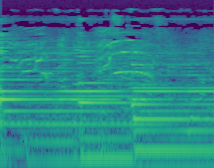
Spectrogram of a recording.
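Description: Keyboard and electric bass playing slow, sustained chords in a song's instrumental outro, the bass moving to a new note about a second and a half in. A faint high gliding vocal sound sits over the chords in the first second.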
